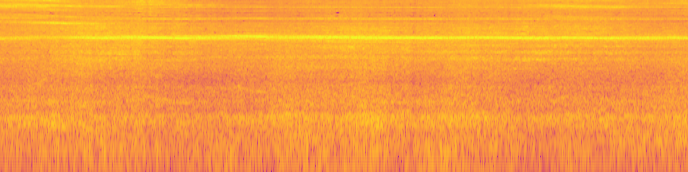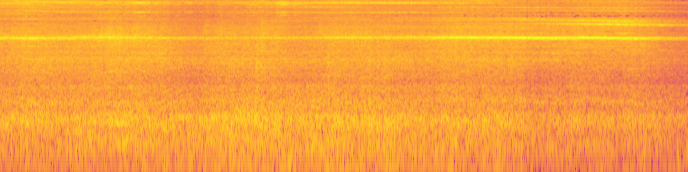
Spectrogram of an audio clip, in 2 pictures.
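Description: Freight train of open-top wagons rolling past close by: the rumble of wheels on the rails with a steady high-pitched squeal over it.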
